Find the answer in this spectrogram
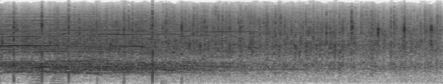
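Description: Crowd applauding, made up of many separate handclaps, loudest at the start and slowly dying away.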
